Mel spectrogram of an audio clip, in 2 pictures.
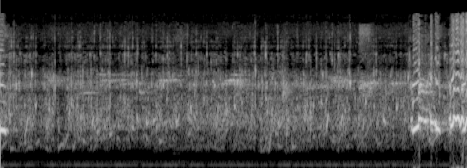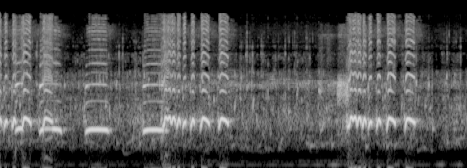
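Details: Local and Bangkok zebra doves singing together as a lure for other zebra doves: after about four seconds of quiet background hiss, bursts of soft staccato cooing around a steady mid pitch begin, with quick trilled notes and short pauses between phrases.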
